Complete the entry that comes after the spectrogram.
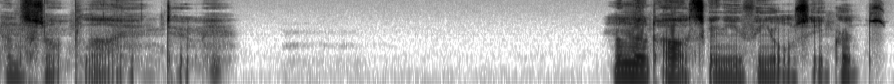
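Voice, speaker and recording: A gravelly, heavily creaking villain acted out by an ASMR performer speaks slowly and very close, in a dry space. The voice is breathy and often sinks into a whisper, seductive and taunting with quiet menace. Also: mid-range voice, little pitch movement, no echo, exaggerated voice. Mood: pressing, intimate. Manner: slow, deliberate, taunting. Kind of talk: intimate ASMR roleplay acting.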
